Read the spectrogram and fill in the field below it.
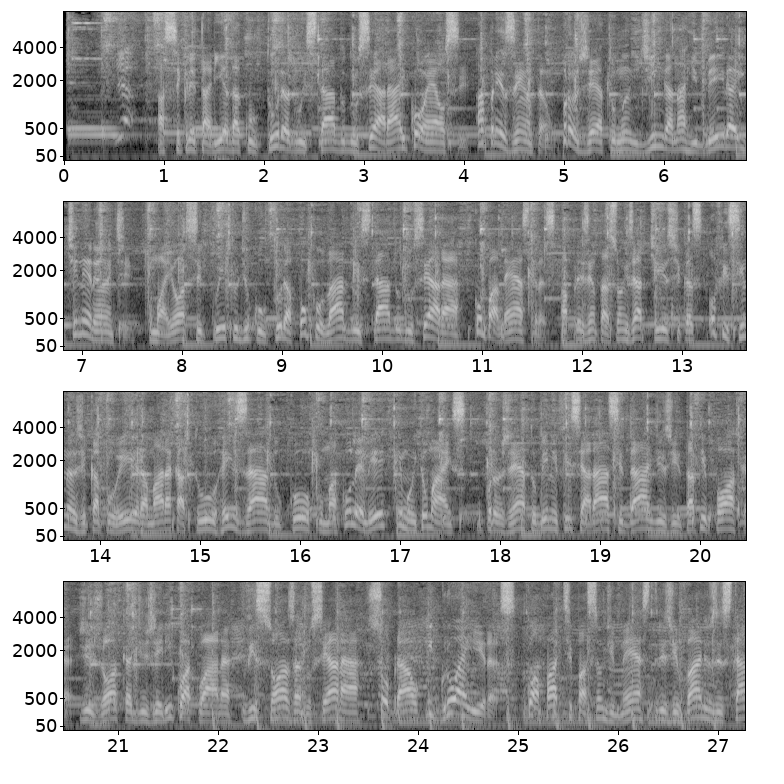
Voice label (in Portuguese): spot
